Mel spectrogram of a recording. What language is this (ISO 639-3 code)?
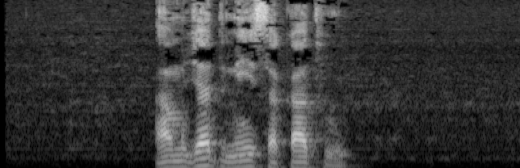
trw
